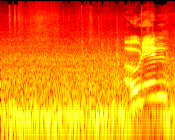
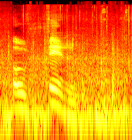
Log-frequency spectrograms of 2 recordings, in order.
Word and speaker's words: Odin: Odin is more closer to Othin, because the D is actually a TH.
